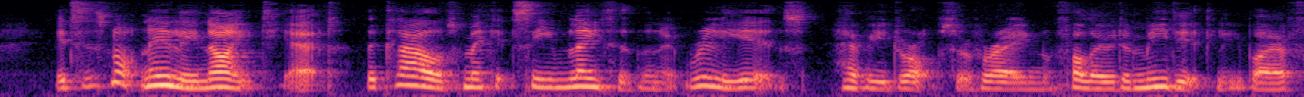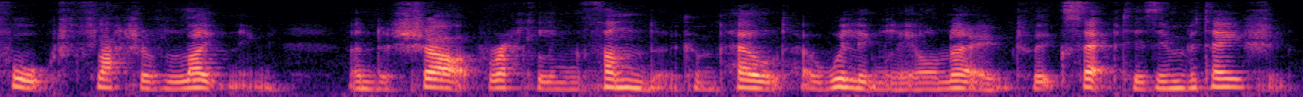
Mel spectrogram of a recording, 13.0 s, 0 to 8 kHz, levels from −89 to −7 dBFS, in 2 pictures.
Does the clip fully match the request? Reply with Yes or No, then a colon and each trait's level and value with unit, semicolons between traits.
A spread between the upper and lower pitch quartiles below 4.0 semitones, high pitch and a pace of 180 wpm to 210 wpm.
Yes: average, 3.5 semitones; high, 195 Hz; average, 190 wpm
